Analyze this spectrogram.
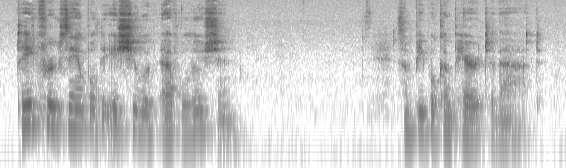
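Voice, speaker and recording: Somewhat breathy, a woman talks at a moderate pace in a medium pitch. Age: 60s. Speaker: political commentator. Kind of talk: opinion monologue. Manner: halting.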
